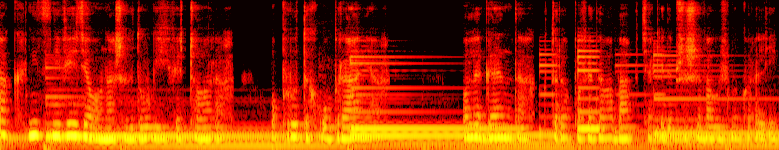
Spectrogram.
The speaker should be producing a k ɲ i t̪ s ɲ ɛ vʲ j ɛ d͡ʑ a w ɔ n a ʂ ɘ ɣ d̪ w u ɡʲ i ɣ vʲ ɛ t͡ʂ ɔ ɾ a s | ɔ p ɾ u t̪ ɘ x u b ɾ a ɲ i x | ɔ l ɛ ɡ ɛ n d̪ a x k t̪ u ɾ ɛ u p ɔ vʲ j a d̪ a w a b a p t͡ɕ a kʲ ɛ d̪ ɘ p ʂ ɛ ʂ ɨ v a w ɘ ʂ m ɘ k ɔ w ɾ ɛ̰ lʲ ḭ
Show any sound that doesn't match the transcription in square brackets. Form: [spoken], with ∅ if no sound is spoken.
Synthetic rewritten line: a k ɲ i t̪ s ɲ ɛ vʲ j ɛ d͡ʑ a w ɔ n a ʂ ɘ ɣ d̪ w u ɡʲ i ɣ vʲ ɛ t͡ʂ ɔ ɾ a [x] | ɔ p ɾ u t̪ ɘ x u b ɾ a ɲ [a] x | ɔ l ɛ ɡ ɛ n d̪ a x k t̪ u ɾ ɛ [ɔ] p ɔ vʲ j a d̪ a w a b a p t͡ɕ a kʲ ɛ d̪ ɘ p ʂ ɛ ʂ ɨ v a w ɘ [ɕ] m ɘ k ɔ [∅] ɾ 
